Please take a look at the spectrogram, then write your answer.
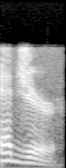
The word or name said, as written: edger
